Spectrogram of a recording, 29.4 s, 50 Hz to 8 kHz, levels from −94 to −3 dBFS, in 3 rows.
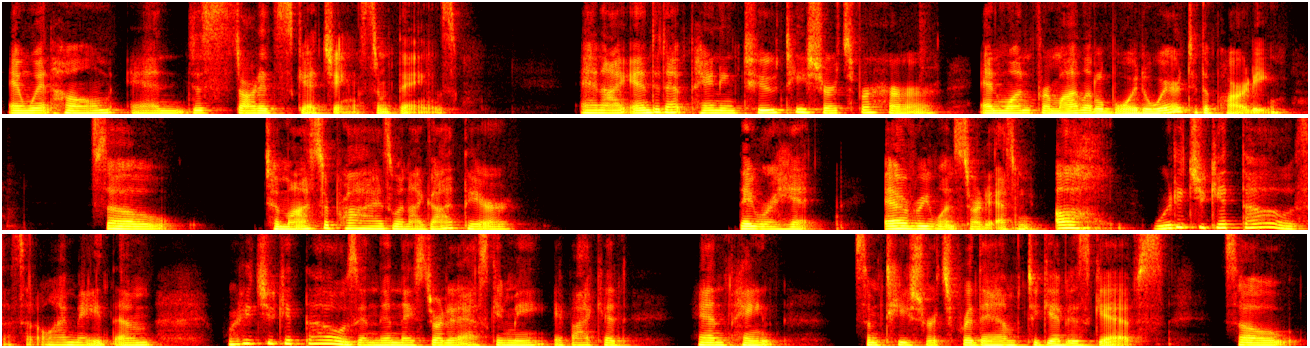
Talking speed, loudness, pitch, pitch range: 165 wpm, -24 LUFS, 165 Hz, 155-180 Hz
